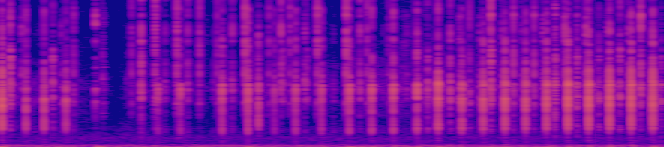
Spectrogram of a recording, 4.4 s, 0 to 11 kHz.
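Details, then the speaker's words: Chimera65 custom keyboard with Durock V1 stabilizers, before fixing: rapid key strikes about three or four a second, each with a thin metallic stabilizer tick and rattle. "Now we're gonna listen to the stabilizer. That's tick and rattle. Tick and rattle."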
